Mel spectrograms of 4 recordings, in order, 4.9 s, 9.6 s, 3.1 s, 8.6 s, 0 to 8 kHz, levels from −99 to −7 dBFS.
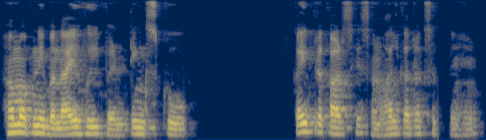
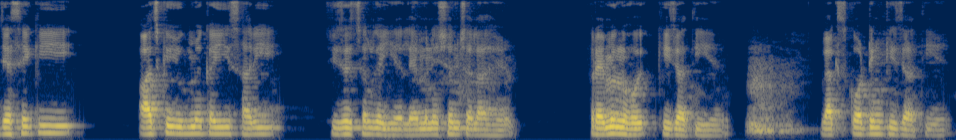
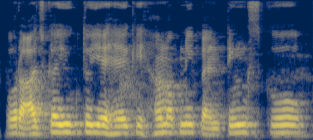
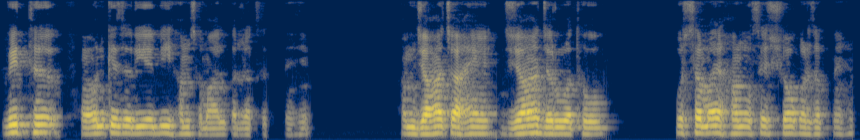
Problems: constant background noise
